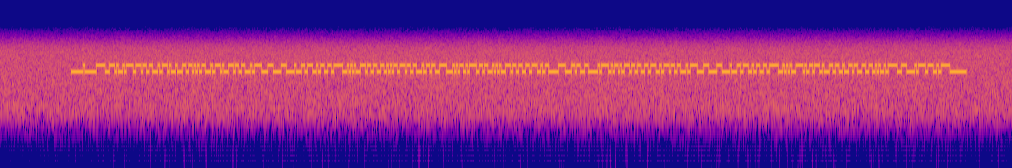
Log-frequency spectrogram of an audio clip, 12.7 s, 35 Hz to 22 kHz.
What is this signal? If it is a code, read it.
TTY/TDD text telephone tones (45.45 baud Baudot), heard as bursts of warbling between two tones, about 400 Hz shift, 1600 Hz centre, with phone line noise. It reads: THE CHURCH COMMUNITY IS CLOSELY INVOLVED IN COMMUNITY UPLIFTMENT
